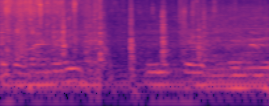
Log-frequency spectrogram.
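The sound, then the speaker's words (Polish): Firefighters smash the rear window of a car to reach a person trapped inside. A few sharp cracking and crunching hits break through a loud, continuous wash of noise. “Strażacy wybili tylu szybę.”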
